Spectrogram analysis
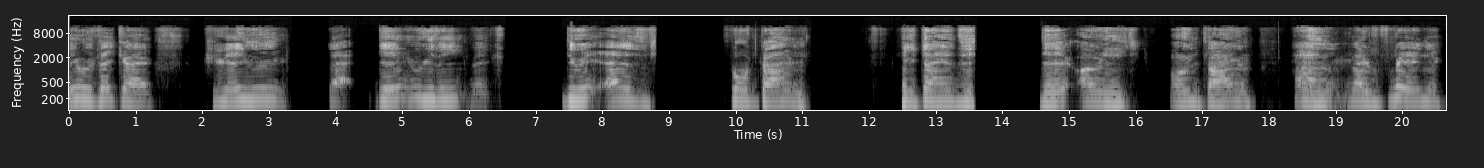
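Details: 32-year-old man with cerebral palsy, speaking in a real conversation; dysarthria (cerebral palsy).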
